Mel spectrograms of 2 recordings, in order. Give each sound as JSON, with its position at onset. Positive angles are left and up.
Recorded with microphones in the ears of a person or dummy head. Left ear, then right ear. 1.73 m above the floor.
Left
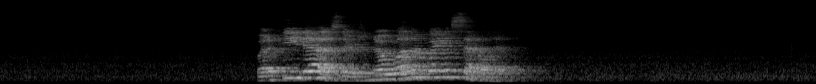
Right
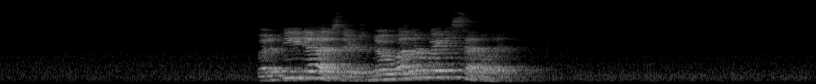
{"t": 2.6, "sound": "a woman speaking", "side_deg": 60, "distance_m": 1.4}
